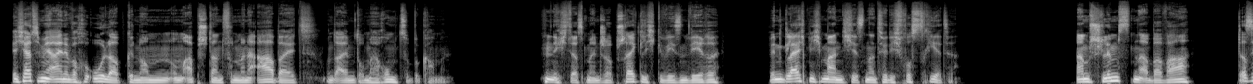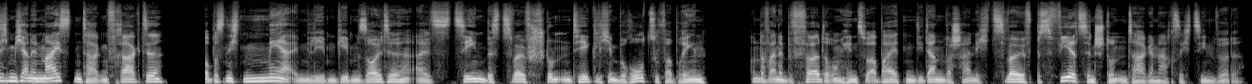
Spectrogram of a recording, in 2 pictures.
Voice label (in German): Sprachdemos Hörbuch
